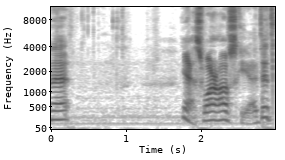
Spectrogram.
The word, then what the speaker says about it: Swarovski: or SWAT how do you say that yes Swarovski I did say it right um put all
